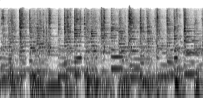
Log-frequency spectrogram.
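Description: Instrumental break in an Argentine chacarera: acoustic guitars strumming a steady rhythm and picking a melody over a bass line, with no singing.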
